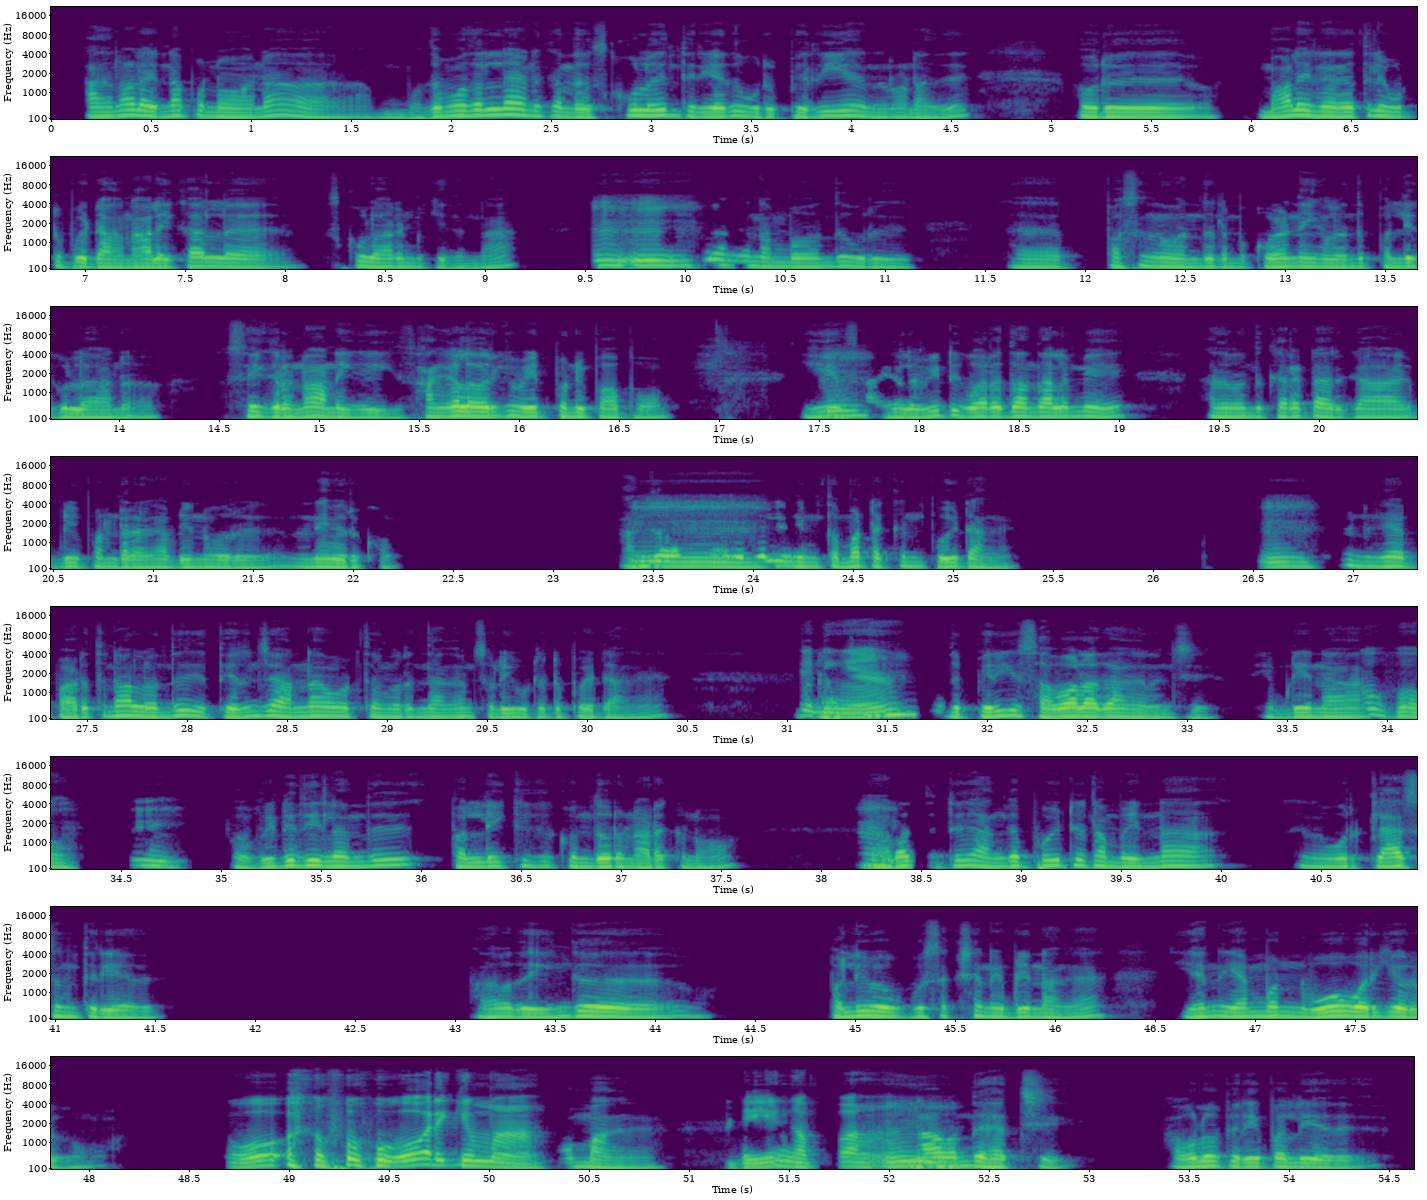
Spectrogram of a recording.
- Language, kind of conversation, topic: Tamil, podcast, பள்ளிக்கால நினைவில் உனக்கு மிகப்பெரிய பாடம் என்ன?
- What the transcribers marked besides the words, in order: in English: "வெயிட்"; other background noise; in English: "பட்"; in English: "கிளாஸ்ன்னு"; laughing while speaking: "ஓ வரைக்குமா"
